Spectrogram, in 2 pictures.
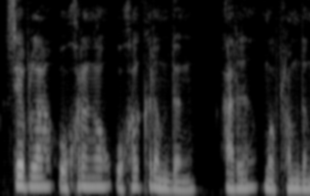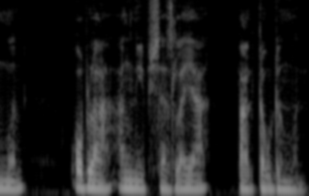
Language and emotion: Bodo, fearful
